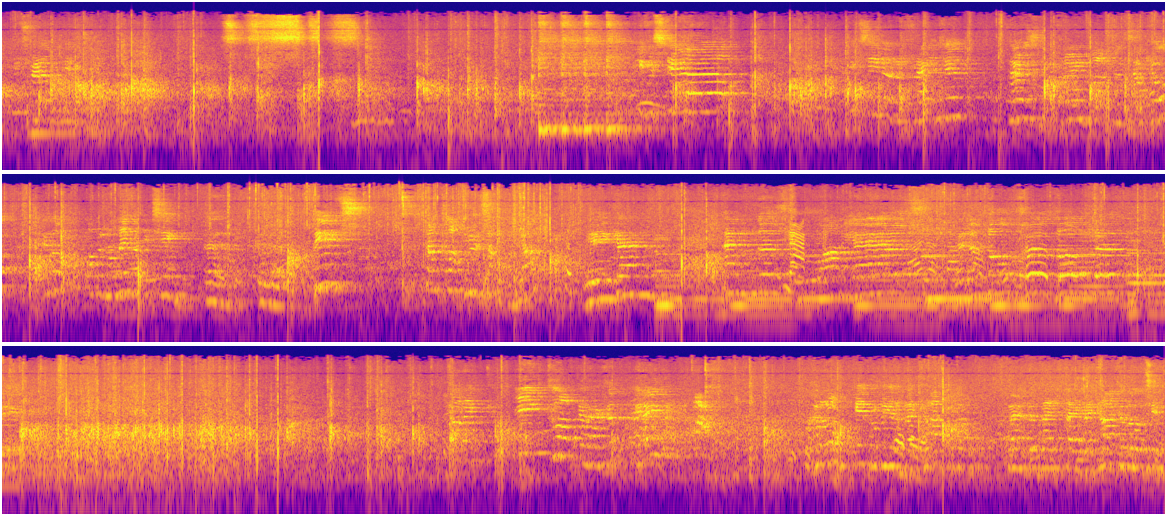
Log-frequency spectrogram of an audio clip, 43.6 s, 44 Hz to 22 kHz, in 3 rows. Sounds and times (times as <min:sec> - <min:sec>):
Speech: 0:00.2 - 0:01.2, 0:07.9 - 0:09.3, 0:24.1 - 0:28.2, 0:34.7 - 0:38.0, 0:39.1 - 0:43.6
Music: 0:06.7 - 0:08.4, 0:21.9 - 0:30.3.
